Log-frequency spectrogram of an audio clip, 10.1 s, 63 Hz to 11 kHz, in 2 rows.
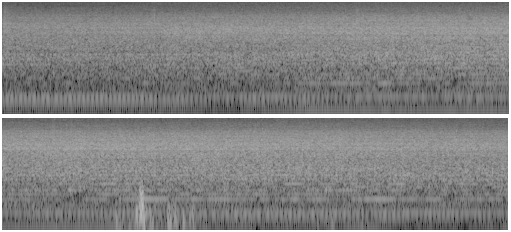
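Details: Arge Estilo 50cm fan on 220 V after replacing and testing the dimmer speed control, at high speed: steady, even hum, low drone and airy rush, no rubbing or rattle; runs smoothly and healthy.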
